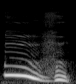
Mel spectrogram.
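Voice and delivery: loud wheezing walrus ooh; hammed-up sick creature moan; wheezy groan. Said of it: "wheezed Walrus".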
